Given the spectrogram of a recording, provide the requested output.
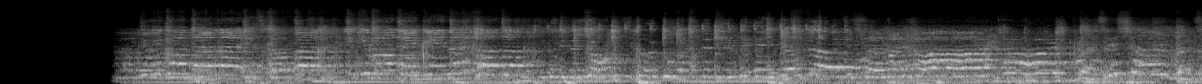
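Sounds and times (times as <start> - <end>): female voices singing: 1.2 - 12.0
pop backing music: 1.2 - 12.0.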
